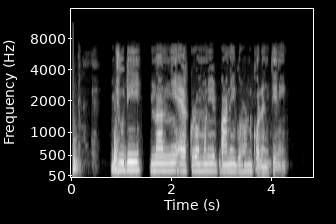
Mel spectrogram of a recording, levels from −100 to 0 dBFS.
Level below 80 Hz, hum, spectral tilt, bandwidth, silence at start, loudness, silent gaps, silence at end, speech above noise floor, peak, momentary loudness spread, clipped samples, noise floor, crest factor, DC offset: -54 dBFS; none; -8 dB/octave; 7 kHz; 0.05 s; -18 LUFS; none; 0.6 s; 39 dB; -2 dBFS; 15 LU; under 0.1%; -57 dBFS; 16 dB; under 0.1%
